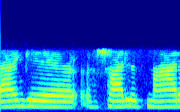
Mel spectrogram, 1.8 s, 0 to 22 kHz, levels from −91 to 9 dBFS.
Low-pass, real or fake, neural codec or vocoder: 5.4 kHz; real; none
